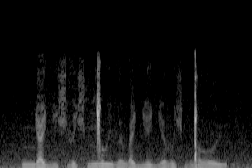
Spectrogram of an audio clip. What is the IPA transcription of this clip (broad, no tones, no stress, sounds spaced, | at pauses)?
ɲ a ʎ ɛ ç ð ɛ ç ŋ͡ǀ u i̯ ð ə w a ʎ e ʎ ɛ β ə ç ŋ͡ǃ o y̯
